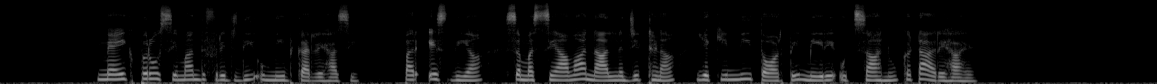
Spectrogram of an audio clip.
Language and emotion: Punjabi, sad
